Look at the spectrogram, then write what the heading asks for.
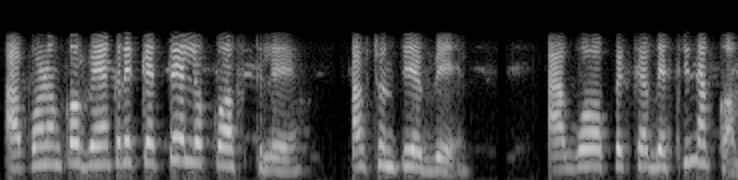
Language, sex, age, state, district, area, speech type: Odia, female, 18-30, Odisha, Mayurbhanj, rural, conversation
